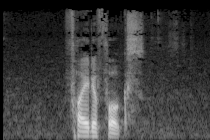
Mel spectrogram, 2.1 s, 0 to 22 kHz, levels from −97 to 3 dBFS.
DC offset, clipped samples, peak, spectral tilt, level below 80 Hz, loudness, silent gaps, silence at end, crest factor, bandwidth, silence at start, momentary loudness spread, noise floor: under 0.1%; under 0.1%; -2 dBFS; -4.5 dB/octave; -62 dBFS; -18 LUFS; none; 0.7 s; 20 dB; 17 kHz; 0.7 s; 14 LU; -55 dBFS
